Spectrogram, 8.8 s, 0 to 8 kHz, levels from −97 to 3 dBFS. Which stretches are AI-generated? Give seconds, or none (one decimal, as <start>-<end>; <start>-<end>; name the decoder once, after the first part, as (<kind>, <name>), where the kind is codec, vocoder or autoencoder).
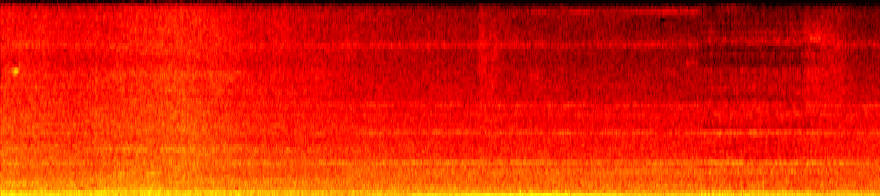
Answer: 7.0-8.2 (vocoder, HiFi-GAN)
